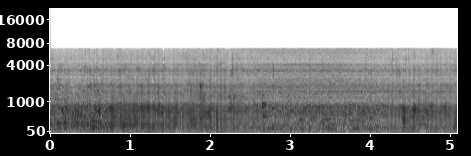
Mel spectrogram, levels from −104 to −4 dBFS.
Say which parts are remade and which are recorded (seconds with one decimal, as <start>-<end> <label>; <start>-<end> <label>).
0.0-0.7 recorded; 0.7-2.6 remade; 2.6-4.2 recorded; 4.2-5.1 remade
